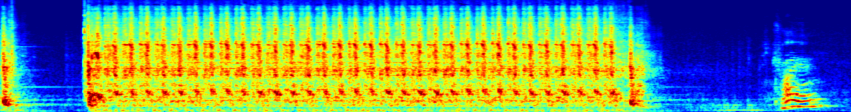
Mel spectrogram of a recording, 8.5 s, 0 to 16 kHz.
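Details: Longjia 50cc two-stroke scooter, run off a 12 V portable jump starter with no battery, after carb cleaning and electrics sorted, having had spark and fuel: it catches and buzzes evenly at a quick, steady beat for about five seconds before shutting off; runs properly.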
